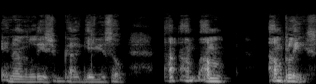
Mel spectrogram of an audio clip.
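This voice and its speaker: The speaker has an American accent. The intonation stays fairly even. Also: man. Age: 60s. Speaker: retired pastor and bishop. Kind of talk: casual interview. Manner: halting, repeats words.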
